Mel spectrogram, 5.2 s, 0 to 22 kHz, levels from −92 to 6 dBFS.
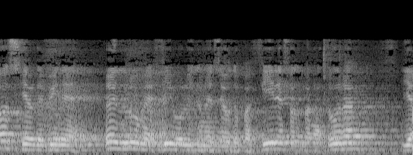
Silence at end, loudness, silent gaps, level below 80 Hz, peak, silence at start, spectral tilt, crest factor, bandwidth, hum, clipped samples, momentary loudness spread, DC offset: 0 s; -17 LUFS; none; -44 dBFS; -4 dBFS; 0 s; -5.5 dB/octave; 12 dB; 8 kHz; none; under 0.1%; 6 LU; under 0.1%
